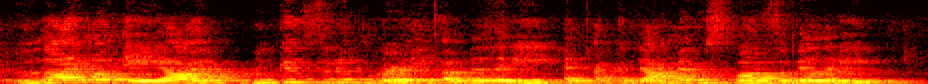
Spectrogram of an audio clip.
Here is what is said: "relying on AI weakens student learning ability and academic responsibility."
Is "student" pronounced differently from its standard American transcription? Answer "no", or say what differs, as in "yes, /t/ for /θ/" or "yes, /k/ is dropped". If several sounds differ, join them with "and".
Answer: yes, /n/ is dropped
